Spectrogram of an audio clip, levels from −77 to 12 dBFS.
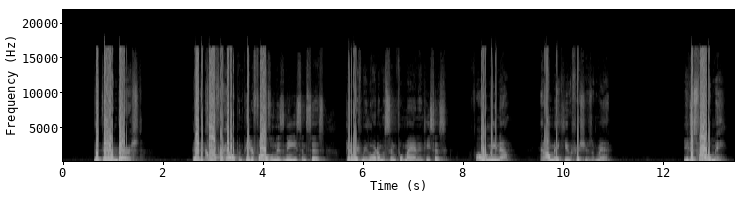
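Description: Integer overflow breaks into the speech at 0.66–1.27 s, 2.64–4.07 s, 5.71–5.88 s, 8.37–8.66 s, 9.64–9.88 s, 10.29 s and 12.57–12.93 s. The signal was pushed about 1 to 10 dB past the integer limit, and the peaks wrapped to the opposite sign instead of holding at full scale. Clipping would flatten them into a buzzy rasp. Here each peak flips across the whole range and bursts out as a violent crack, harshest in the long 2.64 s stretch.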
